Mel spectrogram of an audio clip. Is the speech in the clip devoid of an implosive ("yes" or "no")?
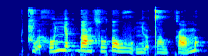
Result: no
